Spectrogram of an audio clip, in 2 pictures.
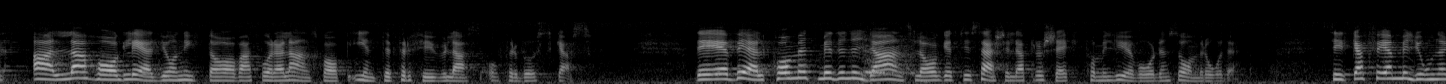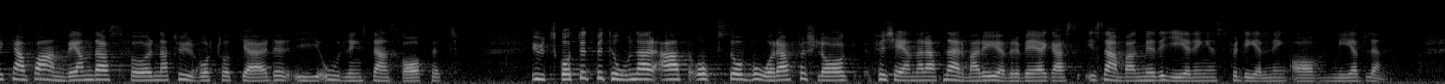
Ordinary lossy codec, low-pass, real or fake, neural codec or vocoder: none; none; real; none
